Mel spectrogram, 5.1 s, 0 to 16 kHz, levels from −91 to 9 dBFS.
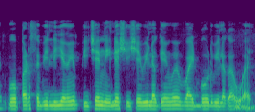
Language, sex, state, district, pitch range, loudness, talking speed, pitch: Hindi, male, Uttar Pradesh, Lucknow, 110-120 Hz, -15 LUFS, 210 wpm, 115 Hz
